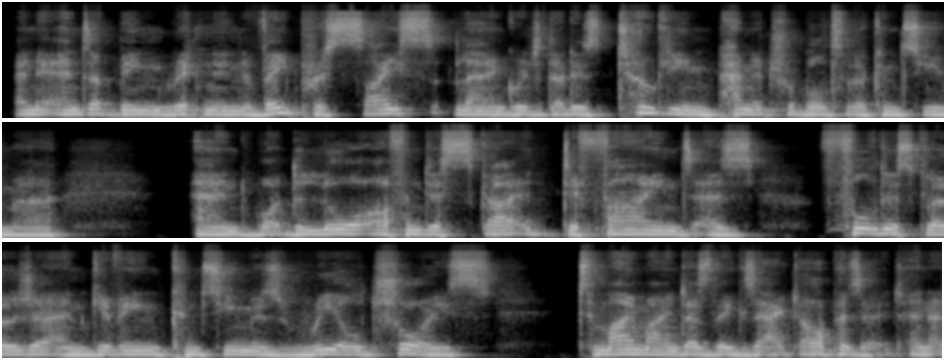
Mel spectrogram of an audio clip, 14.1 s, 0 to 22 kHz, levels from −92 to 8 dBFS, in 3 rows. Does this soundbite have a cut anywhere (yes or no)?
no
